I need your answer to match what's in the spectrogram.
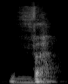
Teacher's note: You make use of the upper teeth and the lower lips.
